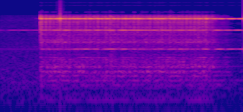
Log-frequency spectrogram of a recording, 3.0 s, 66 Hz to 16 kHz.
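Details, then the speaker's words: Western Electric 202 telephone with bell box, checks after repair and conversion, rung from a test analyzer: bright, steady high-pitched bell ringing evenly about two seconds, then stopping cleanly; normal bell ring. "So now what we want to do is we want to go ahead and use the analyzer, and we'll ring the bell box."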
